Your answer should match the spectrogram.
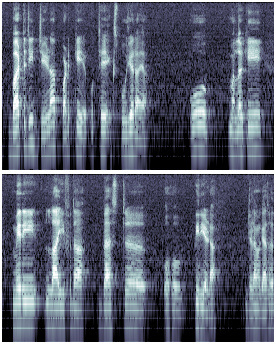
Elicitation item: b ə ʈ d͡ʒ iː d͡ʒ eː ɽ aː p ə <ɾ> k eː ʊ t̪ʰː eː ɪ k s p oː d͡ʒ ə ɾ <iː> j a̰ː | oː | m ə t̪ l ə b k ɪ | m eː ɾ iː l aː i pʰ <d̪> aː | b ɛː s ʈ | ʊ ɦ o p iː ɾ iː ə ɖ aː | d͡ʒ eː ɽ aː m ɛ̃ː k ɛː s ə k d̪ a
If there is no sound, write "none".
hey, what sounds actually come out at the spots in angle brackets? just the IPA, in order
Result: ɽ, aː, d̪

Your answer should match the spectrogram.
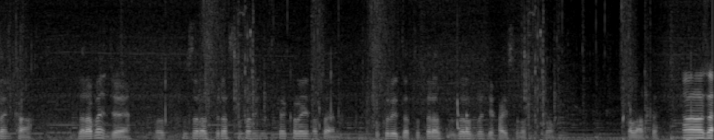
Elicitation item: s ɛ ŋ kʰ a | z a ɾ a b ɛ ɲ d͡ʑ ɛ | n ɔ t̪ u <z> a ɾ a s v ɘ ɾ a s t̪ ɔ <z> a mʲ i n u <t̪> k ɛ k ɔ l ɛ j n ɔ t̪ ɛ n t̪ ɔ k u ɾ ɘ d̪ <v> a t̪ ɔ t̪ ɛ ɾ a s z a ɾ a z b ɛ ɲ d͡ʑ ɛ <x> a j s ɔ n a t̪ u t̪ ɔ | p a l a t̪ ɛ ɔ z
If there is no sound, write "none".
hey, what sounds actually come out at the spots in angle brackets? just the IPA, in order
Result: z, z, t̪, z, x

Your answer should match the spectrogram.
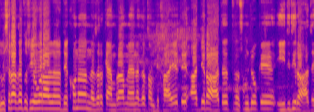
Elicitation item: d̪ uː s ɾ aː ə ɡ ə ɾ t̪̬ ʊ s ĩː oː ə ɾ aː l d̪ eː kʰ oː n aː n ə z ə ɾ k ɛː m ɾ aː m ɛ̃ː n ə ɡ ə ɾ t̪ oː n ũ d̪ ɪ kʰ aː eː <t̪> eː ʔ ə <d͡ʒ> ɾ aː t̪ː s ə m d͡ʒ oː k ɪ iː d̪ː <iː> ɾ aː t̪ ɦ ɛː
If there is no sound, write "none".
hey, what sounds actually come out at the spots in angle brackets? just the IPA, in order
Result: t̪, d͡ʒ, iː

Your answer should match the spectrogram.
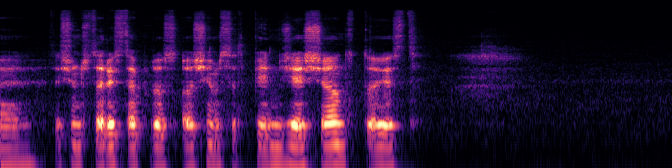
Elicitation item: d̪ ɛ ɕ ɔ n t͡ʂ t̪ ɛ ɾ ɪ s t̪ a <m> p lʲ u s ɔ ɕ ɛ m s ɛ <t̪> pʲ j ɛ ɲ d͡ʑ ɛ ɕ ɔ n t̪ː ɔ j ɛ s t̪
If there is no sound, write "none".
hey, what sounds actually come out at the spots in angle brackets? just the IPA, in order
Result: none, t̪

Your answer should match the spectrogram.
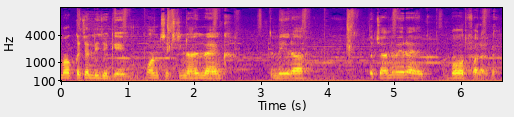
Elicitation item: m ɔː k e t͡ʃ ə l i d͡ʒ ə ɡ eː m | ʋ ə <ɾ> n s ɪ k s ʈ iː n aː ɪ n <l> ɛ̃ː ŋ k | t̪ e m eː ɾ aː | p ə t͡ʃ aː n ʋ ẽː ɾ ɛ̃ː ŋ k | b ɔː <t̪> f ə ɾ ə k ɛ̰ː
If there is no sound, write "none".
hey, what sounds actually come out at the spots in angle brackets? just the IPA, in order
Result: none, ɾ, t̪

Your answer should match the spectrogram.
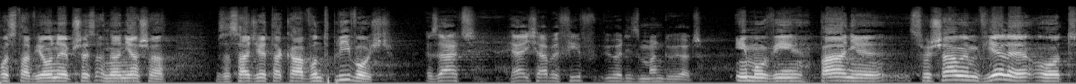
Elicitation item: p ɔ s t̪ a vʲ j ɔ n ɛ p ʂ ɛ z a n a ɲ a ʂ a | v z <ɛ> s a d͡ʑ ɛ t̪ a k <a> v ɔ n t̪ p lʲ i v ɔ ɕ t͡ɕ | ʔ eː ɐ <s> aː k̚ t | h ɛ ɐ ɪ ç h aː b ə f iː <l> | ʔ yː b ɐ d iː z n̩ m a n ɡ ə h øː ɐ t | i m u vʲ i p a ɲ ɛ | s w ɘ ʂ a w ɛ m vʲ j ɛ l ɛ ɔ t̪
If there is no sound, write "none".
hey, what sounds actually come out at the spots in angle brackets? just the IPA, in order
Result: a, a, z, l

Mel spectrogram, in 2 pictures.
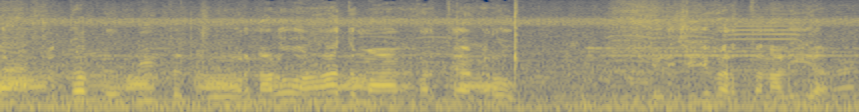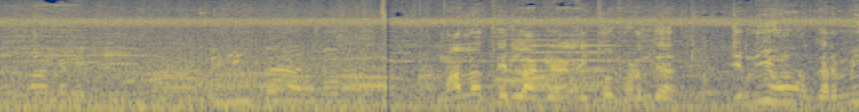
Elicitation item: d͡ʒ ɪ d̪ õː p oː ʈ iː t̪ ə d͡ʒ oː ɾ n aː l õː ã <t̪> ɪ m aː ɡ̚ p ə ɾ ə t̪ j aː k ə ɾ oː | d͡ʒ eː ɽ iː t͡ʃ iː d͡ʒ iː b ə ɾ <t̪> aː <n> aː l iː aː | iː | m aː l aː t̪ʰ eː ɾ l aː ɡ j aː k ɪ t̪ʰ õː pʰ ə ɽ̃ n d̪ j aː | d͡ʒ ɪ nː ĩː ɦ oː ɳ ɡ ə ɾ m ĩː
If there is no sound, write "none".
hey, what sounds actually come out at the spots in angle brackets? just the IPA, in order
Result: d̪, t̪, n

